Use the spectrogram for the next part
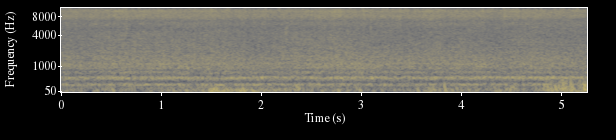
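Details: Many bees buzz together in a steady, low droning hum while visiting a feeder outdoors on a small farm, with a faint crackle of background noise.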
